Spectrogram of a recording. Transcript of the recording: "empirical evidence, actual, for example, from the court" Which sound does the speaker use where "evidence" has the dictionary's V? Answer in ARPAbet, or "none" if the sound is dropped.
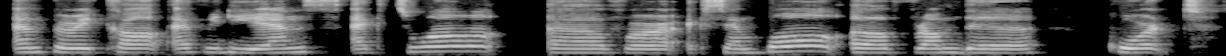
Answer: F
